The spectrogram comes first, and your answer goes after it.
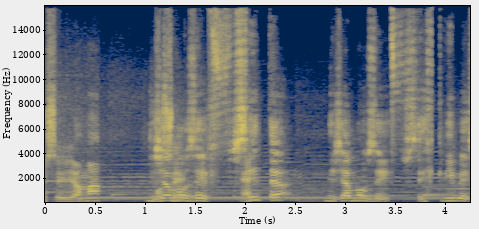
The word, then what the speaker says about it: Zew: Me llamo Zef. Me llamo Zef. Se escribe Z-E-W.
